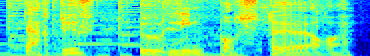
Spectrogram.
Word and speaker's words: Tartuffe ou l'imposteur: Tartuffe ou l'imposteur. Έτσι διαβάζεται. – Πολύ καλά το πες, μπράβο.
